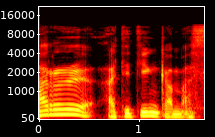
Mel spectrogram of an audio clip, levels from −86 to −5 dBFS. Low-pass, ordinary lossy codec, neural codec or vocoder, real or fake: 10.8 kHz; Opus, 32 kbps; none; real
